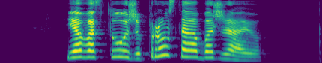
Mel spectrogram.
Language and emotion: Russian, positive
